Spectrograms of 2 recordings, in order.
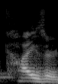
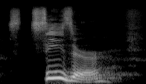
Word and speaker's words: Caesar: what a guy named gaius julius kaiser did you guys incorrectly call him julius c caesar i'm gonna do it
